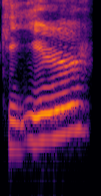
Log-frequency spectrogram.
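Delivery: "Keir" loud and sweeping upward; emphatic rising "Keir"; accented vowel. Shown as a demonstration. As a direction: push "Keir" up in pitch on its vowel. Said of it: "nandun din yung emphasis niya".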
